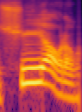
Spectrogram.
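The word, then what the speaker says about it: 需要: 중국 발음은 쉬야오라고 하는데 쉬야오, 필요로 한다.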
